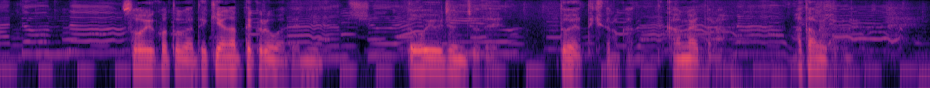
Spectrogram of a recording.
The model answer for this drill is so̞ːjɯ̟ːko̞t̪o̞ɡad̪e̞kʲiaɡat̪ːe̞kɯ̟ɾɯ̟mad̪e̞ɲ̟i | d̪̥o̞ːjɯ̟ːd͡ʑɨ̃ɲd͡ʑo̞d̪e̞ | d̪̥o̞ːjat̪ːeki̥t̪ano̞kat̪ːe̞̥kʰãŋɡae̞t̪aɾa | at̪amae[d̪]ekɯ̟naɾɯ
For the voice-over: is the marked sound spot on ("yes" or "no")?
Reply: no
